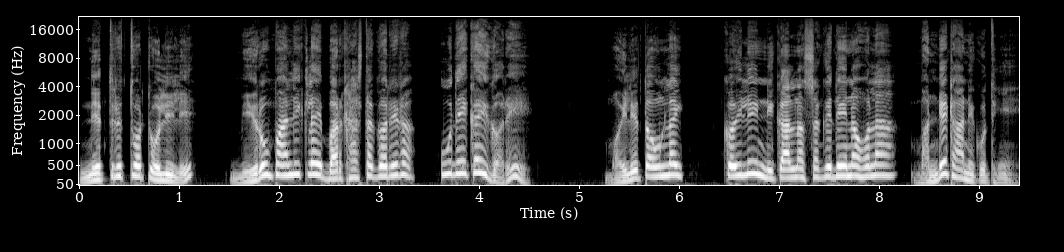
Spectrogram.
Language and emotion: Nepali, surprised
